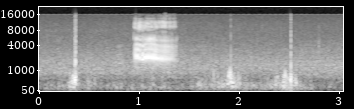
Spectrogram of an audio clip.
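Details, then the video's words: A red-breasted merganser, woken from sleep at 11:57 AM on 29 August 2021 at Dana Point, California, gives three short, harsh, croaking notes about a second apart, with a brief hiss of higher noise between the first two. "Red-Breasted Merganser sleeping and rudely awakened"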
